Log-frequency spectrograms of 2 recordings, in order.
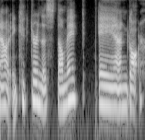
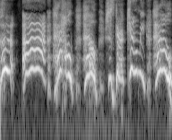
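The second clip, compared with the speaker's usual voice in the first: put-on shrill, very high-pitched screaming. Retelling the pencil almost at the neck: imitating own past screaming for help. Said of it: "And I'm screaming for help".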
